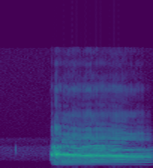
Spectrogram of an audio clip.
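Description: A speaker's drawn-out "äh" hesitation, held at one steady pitch for about a second and a quarter, starting a little over half a second in. Before it there is only a faint, thin hiss.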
